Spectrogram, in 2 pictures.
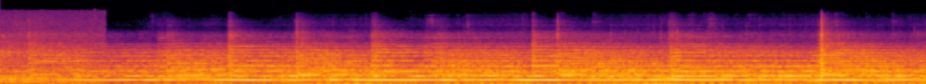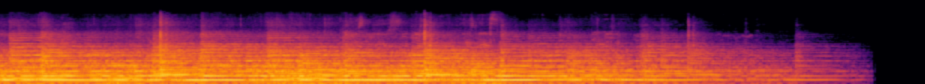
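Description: Church bells ring loudly, with strokes overlapping and slowly fading at the end.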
